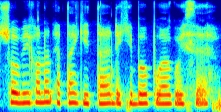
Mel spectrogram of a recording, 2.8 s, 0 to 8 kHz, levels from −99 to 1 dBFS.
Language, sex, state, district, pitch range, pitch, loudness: Assamese, female, Assam, Kamrup Metropolitan, 240-260 Hz, 245 Hz, -16 LUFS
